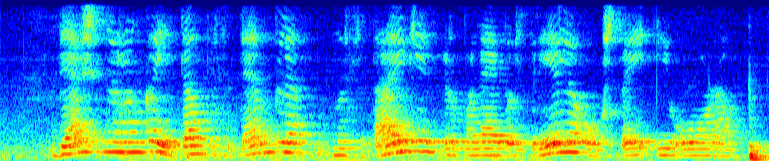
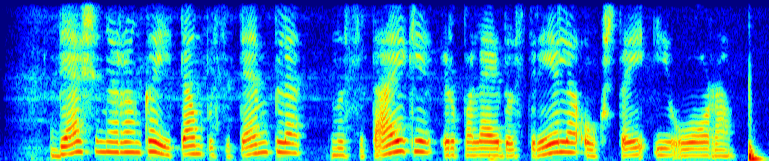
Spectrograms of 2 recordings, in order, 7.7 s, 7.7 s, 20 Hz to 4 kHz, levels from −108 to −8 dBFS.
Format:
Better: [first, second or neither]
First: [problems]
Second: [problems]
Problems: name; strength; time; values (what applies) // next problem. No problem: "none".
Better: second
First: background sound (Thunder); 19 dB below the speech // room echo; dies away in 0.7 s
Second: none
